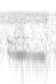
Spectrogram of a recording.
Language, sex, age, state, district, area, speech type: Maithili, female, 30-45, Bihar, Araria, rural, conversation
